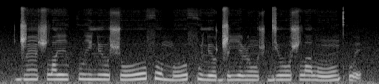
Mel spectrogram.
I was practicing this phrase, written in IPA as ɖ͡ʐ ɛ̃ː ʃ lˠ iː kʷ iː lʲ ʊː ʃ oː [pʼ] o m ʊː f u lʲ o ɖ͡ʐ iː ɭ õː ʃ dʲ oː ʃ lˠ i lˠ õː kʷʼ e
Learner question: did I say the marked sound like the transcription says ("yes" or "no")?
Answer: no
